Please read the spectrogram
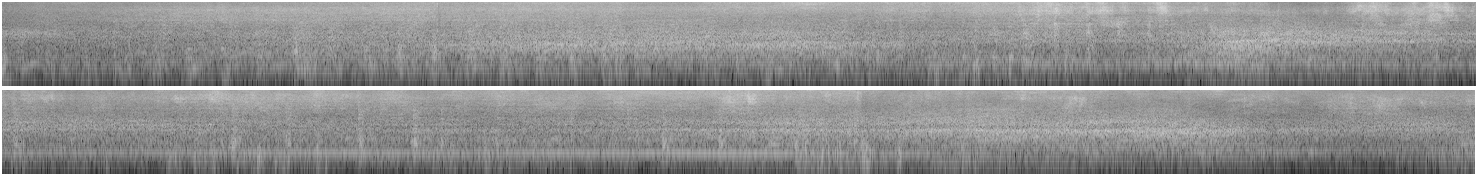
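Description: Passenger coaches of a steam-hauled train rolling past, their wheels clattering over the rail joints, with a steady low tone held for about ten seconds in the middle of the pass.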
